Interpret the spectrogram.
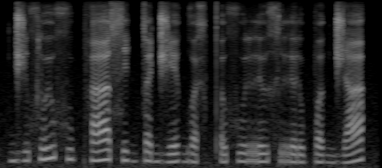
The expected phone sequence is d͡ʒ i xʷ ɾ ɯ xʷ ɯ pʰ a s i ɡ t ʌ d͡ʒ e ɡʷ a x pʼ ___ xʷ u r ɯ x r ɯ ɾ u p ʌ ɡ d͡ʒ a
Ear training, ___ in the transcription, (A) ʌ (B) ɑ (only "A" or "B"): A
